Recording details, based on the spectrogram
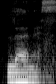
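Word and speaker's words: Lernis: Pronounce that for me. Learnis.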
